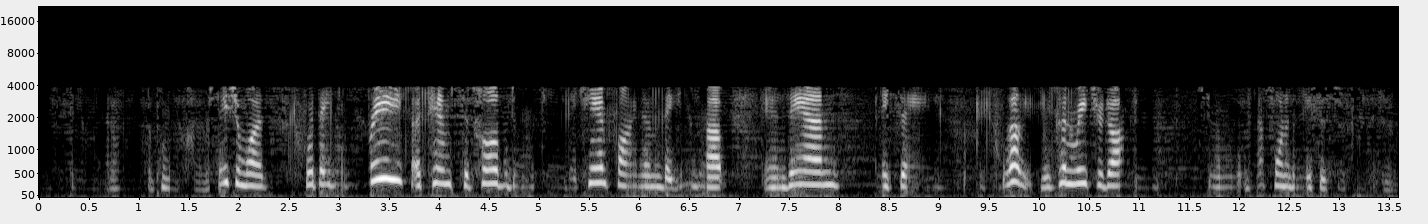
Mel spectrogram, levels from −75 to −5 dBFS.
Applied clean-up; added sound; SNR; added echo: neural separator model SepFormer WHAM!.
